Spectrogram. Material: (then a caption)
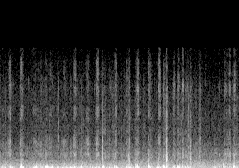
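Paper. A hand rubs a blue wax crayon across the Donald Duck page of an open paper coloring book resting on a desk. A continuous, soft scratching rub with quick stroke-by-stroke bursts, heavy in the low end and carrying a faint steady hum underneath.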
